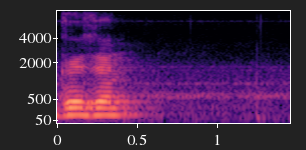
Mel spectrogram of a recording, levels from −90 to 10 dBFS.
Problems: none marked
